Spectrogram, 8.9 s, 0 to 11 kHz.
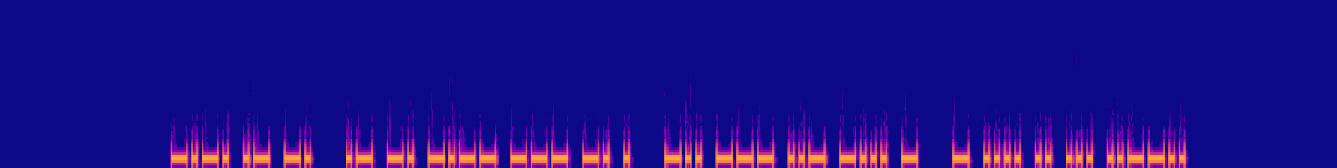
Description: Morse code, heard as a keyed tone, about 34 wpm, 700 Hz. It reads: CAN ANYONE DOUBT THIS?
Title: Sentences from Top 1500 Words 35wpm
